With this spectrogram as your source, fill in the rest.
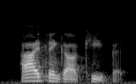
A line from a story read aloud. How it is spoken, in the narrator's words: Alan said evenly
